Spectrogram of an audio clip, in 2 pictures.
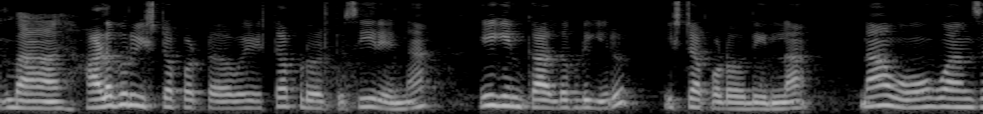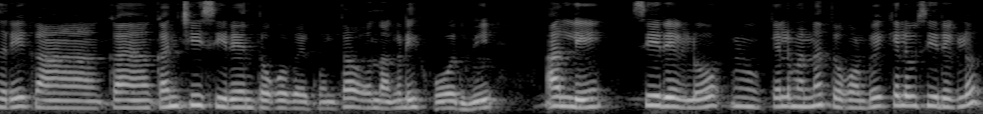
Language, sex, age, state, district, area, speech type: Kannada, female, 60+, Karnataka, Bangalore Urban, urban, spontaneous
